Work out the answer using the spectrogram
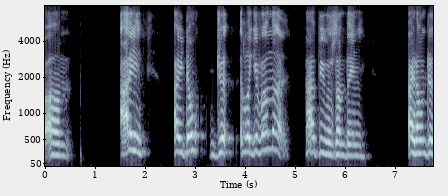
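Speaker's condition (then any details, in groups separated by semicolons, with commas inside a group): Cerebral palsy; needs help getting around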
